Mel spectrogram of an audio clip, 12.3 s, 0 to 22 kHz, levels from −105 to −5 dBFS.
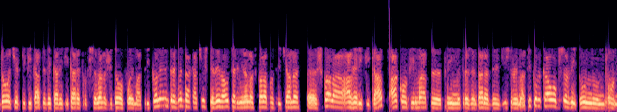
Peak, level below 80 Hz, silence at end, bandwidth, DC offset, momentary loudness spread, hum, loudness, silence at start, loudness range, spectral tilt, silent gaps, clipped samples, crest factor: -4 dBFS; -58 dBFS; 0 s; 3.9 kHz; under 0.1%; 5 LU; none; -17 LUFS; 0 s; 1 LU; -10.5 dB/octave; 6.01-6.13 s; under 0.1%; 12 dB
